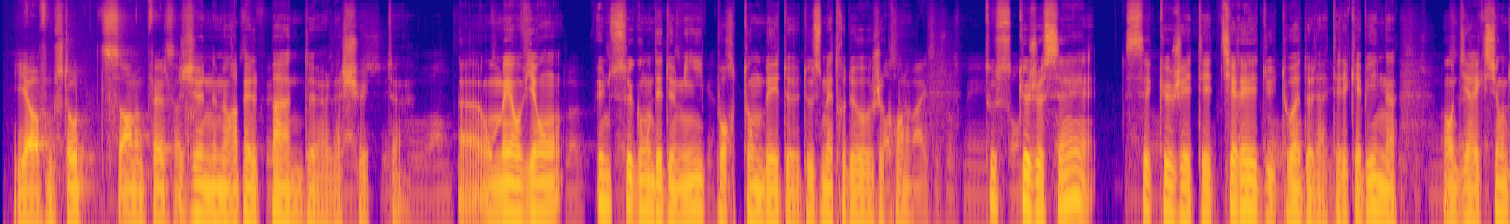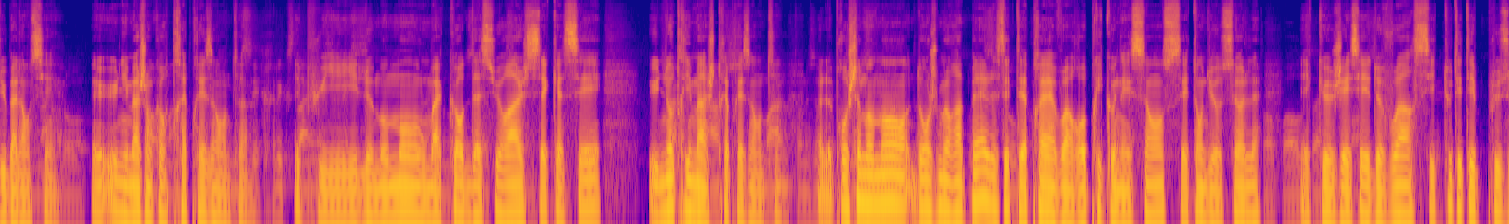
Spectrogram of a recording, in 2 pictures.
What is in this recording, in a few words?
voice-over; French; suva matthias glarner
